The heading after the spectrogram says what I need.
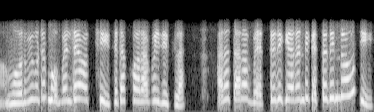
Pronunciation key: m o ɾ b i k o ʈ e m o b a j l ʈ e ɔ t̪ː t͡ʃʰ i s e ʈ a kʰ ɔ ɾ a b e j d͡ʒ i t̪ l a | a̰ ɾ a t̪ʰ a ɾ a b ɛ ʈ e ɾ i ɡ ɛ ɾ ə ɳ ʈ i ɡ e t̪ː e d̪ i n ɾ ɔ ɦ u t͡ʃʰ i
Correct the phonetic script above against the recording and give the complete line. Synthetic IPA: m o ɾ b i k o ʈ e m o b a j l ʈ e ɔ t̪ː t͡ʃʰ i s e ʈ a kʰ ɔ ɾ a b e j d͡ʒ i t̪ l a | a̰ ɾ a t̪ a ɾ a b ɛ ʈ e ɾ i ɡ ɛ ɾ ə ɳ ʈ i k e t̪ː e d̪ i n ɾ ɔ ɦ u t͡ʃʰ i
